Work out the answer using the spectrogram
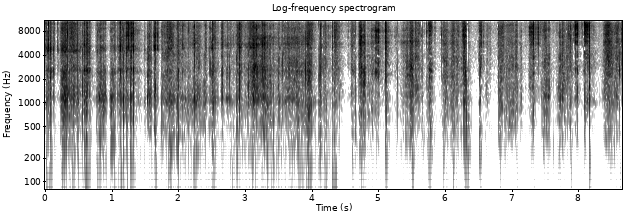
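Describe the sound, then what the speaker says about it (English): Scissors cut paper up close in quick, aggressive snips, with a crisp crinkling rustle between the repeated cuts. "So I'm going to cut this one, this new one, and we'll see how it goes."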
